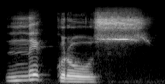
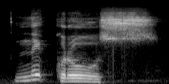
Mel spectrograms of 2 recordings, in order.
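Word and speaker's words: νεκρός: Sílaba tônica, cross. Necros. Necros.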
